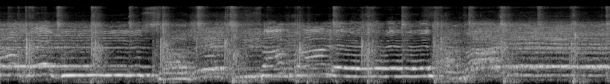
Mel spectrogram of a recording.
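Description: A congregation singing a hymn together, with hands clapping in time.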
